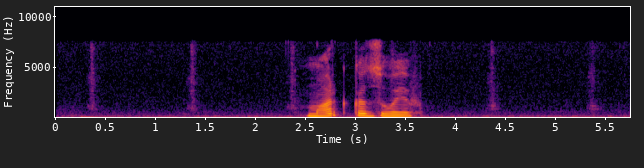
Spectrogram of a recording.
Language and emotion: Russian, neutral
